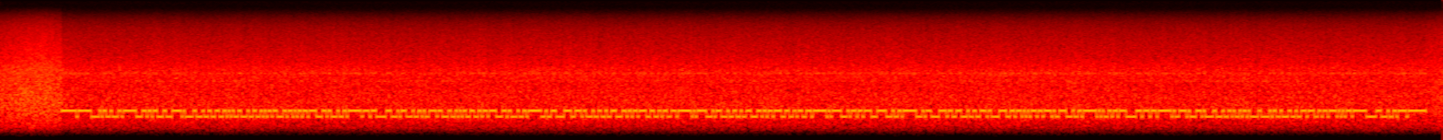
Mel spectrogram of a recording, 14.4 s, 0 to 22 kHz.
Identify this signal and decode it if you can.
RTTY (50 baud, 170 Hz shift), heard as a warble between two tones, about 760 Hz centre, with radio static and a narrow filter. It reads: NAME IS RAJ, QTH BARI, LOC LN82XH LN82XH. HOW COPY? S51BZE DE LU6T K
